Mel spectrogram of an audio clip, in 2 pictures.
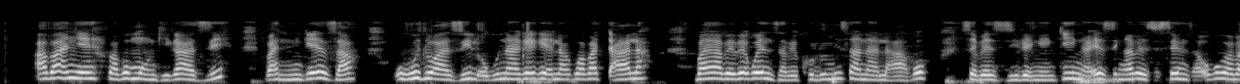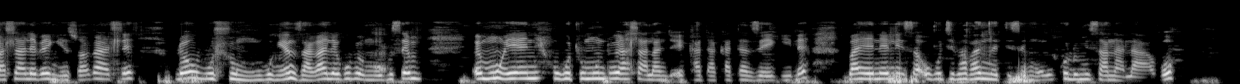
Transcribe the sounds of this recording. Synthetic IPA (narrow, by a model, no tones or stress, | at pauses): a̰βaɲɛβaβɔmoŋiɣazi | βaniɣɛzauɣulwaziloɣunaɣɛɣɛlaɣwaβad̥ʱala | βajaβɛβɛɣwɛnd͡zʱaβekʰulumisanalaβɔsɛβezilwɛŋeŋkʼiŋaʔeziŋaβɛzisɛnd͡zʱauɣuβaβaɬalɛβɛŋɛzwaɣaːɬɛ | louβuɬuŋuβuŋɛnd͡zʱaɣalɛɣuβɛŋoβuseemːɔjeniuɣutʰiumuntʼuujaɬaland͡ʒʱɛːkʰatʰakʰatʰazeɣilɛβajɛnelisaʔuɣutʰiβaβaŋ͡ǀed̥ʱisɛŋoɣukʰulumisanalaːβɔ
